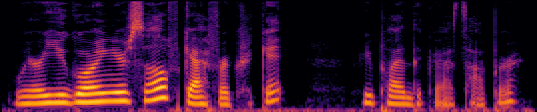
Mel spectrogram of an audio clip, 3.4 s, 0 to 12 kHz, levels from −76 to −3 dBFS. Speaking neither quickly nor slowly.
Yes: average, 180 wpm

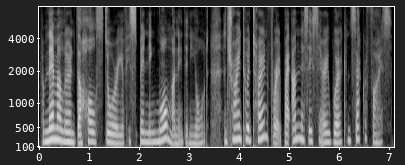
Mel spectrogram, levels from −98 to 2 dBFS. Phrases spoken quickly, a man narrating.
No: fast, 220 wpm; female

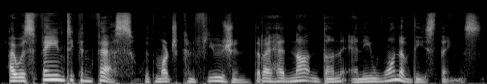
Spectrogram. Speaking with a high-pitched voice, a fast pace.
No: medium, 140 Hz; fast, 220 wpm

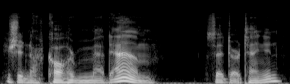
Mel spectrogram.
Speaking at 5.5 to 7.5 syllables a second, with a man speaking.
No: 5.2 syllables/s; male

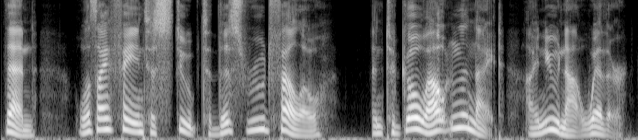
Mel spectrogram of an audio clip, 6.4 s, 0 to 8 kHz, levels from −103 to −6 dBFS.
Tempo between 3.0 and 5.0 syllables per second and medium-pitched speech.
Yes: 4.5 syllables/s; medium, 170 Hz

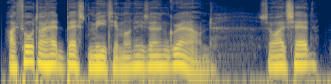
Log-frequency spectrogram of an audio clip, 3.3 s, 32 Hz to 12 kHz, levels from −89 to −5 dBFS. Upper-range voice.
No: low, 115 Hz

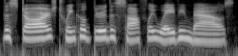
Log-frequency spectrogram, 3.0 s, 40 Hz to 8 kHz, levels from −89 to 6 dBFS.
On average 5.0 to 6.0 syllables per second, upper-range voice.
No: 3.8 syllables/s; high, 200 Hz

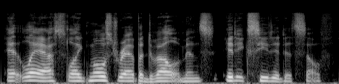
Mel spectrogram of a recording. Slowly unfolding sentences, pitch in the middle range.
Yes: slow, 125 wpm; medium, 155 Hz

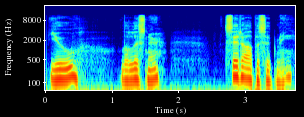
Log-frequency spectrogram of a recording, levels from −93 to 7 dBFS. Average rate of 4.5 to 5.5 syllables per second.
Yes: 5.0 syllables/s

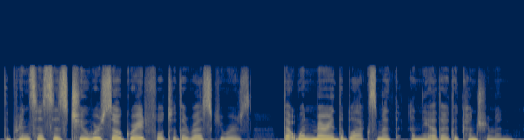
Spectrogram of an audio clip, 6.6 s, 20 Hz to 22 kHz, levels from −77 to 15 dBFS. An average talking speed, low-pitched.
No: average, 175 wpm; high, 230 Hz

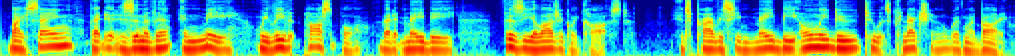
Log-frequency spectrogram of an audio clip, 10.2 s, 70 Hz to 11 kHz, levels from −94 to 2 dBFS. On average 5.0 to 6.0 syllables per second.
Yes: 5.5 syllables/s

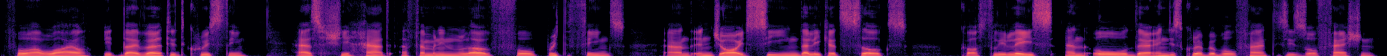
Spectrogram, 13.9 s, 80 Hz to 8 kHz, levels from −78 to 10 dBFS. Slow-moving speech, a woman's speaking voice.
No: slow, 125 wpm; male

